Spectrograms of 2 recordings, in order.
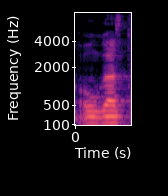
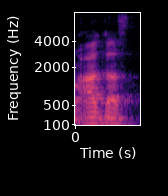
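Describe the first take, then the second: First: August said OH-gast, rounded first vowel; August with OH start. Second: August said AH-gast, open first vowel; August with AH start. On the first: Tutor comparing two ways to say it, August as OH-gast. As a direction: open August on a long "o". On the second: Tutor comparing two ways to say it, August as AH-gast. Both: Shown as a demonstration. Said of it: "I don't know how to pronounce this one".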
